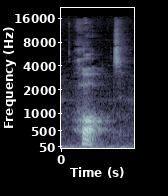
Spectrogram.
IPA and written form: hɒt (hot)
